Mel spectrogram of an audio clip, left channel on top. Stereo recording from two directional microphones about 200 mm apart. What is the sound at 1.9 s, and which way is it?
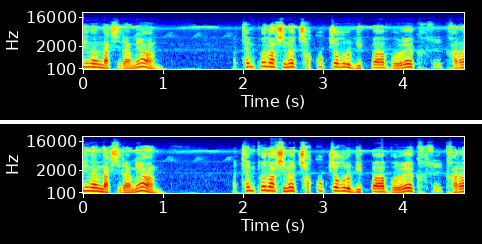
Speech, 50° right (ahead or behind).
